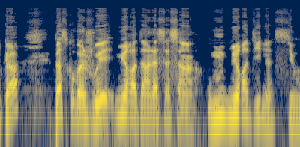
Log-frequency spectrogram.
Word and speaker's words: Muradin: En principe il faut prononcer Muradin parce qu'il le dit, il s'appelle lui-même, enfin quand il parle de lui-même il dit Muradin, mais moi je trouve que Muradin, enfin j'ai plus l'habitude de dire Muradin, puis Muradin ça rime avec assassin, donc voilà.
